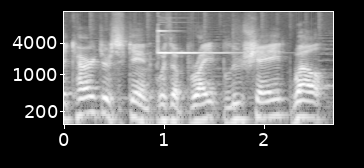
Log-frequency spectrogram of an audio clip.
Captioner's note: bell dings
